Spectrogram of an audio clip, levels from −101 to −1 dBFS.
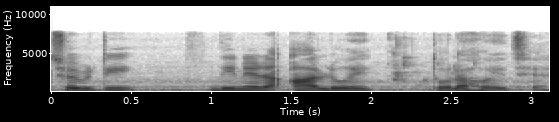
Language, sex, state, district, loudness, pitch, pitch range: Bengali, female, West Bengal, Jhargram, -28 LUFS, 215 Hz, 195-230 Hz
